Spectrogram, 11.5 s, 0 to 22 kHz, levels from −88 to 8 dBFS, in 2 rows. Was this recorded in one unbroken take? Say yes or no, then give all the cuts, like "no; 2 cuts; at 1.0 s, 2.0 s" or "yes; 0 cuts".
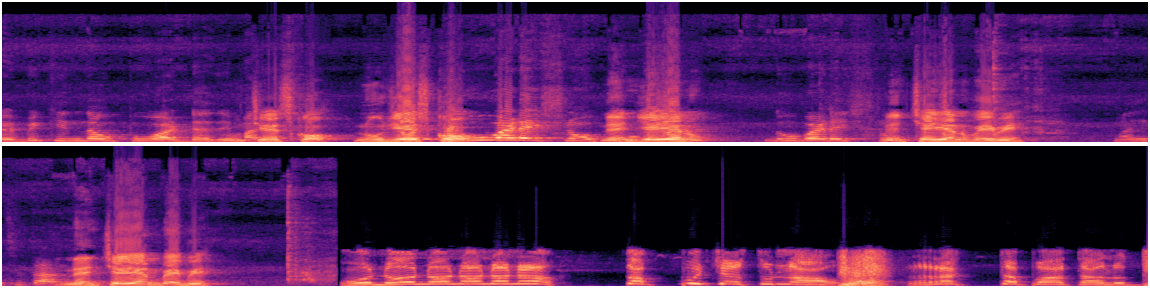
yes; 0 cuts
